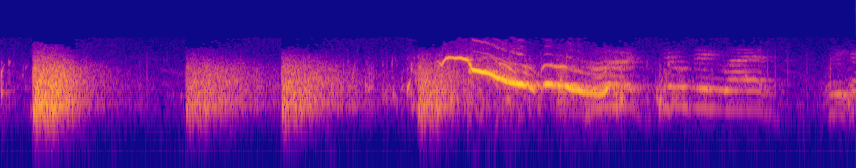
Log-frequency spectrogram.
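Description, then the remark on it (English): Four loud gunshots fired at people in a boat crack out at uneven intervals, each with a rough, rumbling tail. After the last shot, a high, wavering cry slides downward in pitch and fades out. “Good shooting, lad. We hit the girl.”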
